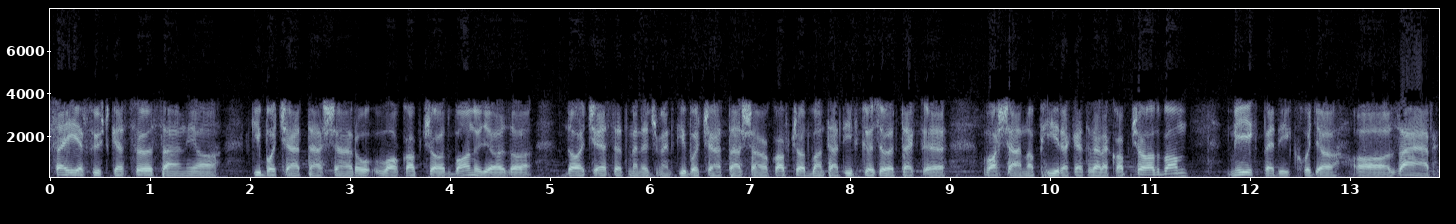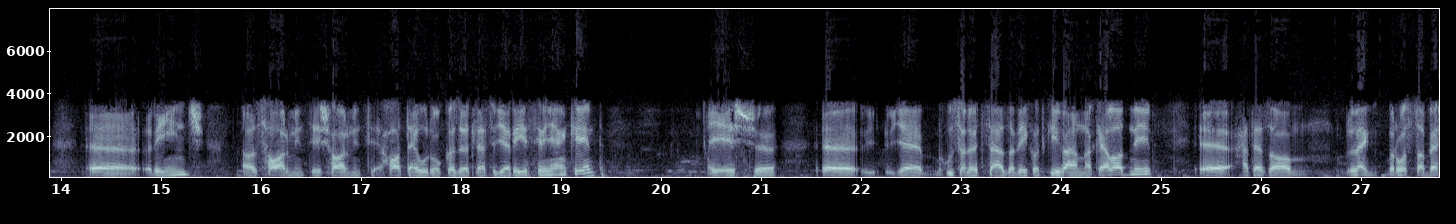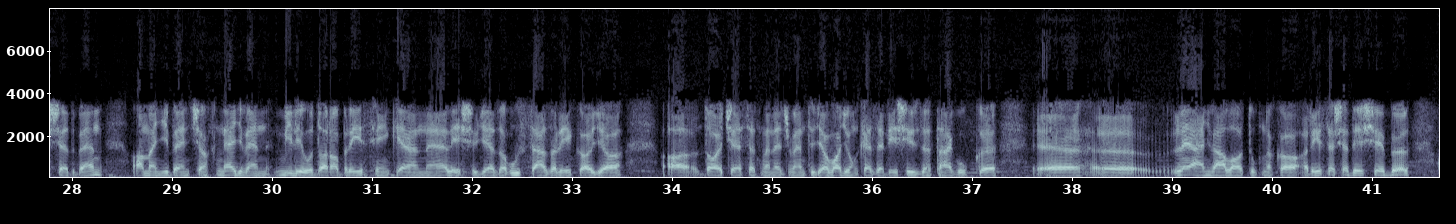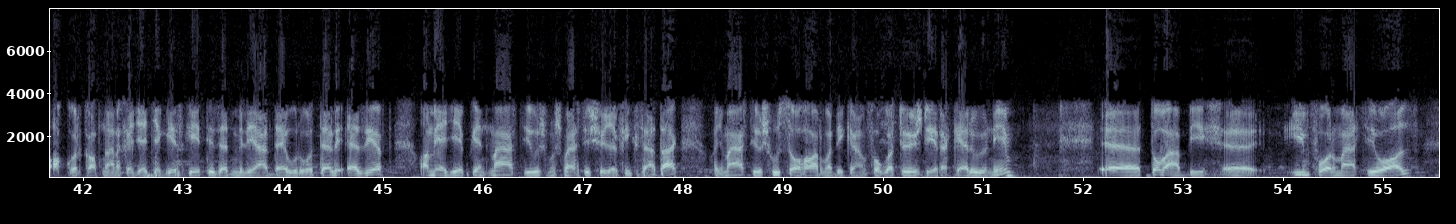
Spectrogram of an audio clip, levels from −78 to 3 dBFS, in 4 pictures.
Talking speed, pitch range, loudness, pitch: 115 wpm, 85-115 Hz, -20 LUFS, 90 Hz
